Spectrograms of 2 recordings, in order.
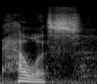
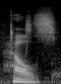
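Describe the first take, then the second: First: The word is said as two syllables. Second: The word is said as one syllable. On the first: The speaker calls it wrong. "I've always pronounced it Hellas" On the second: The speaker calls it right. "they said Hell's"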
